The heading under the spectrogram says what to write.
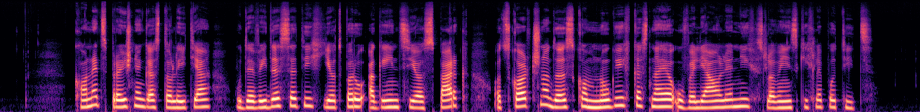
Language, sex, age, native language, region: Slovenian, female, 18-29, Slovenian, Central Slovenia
